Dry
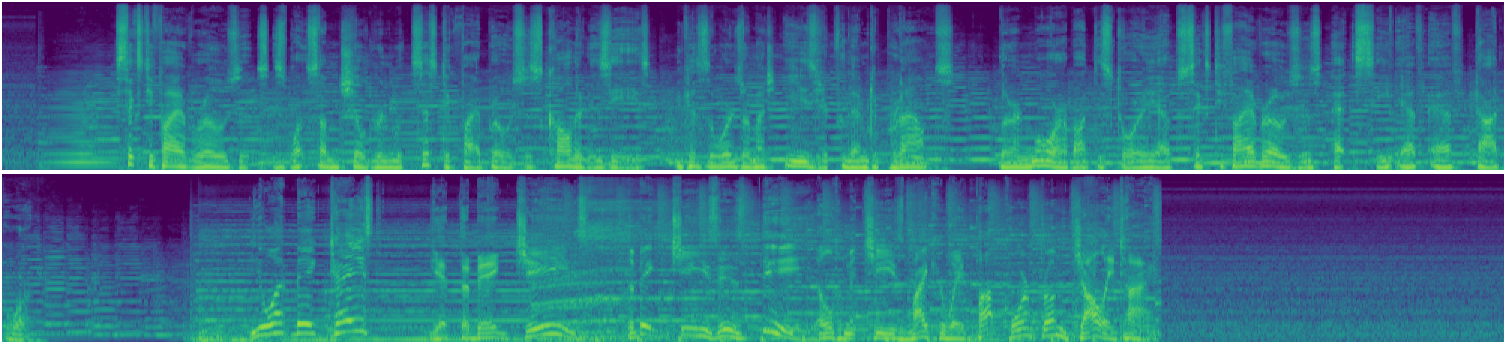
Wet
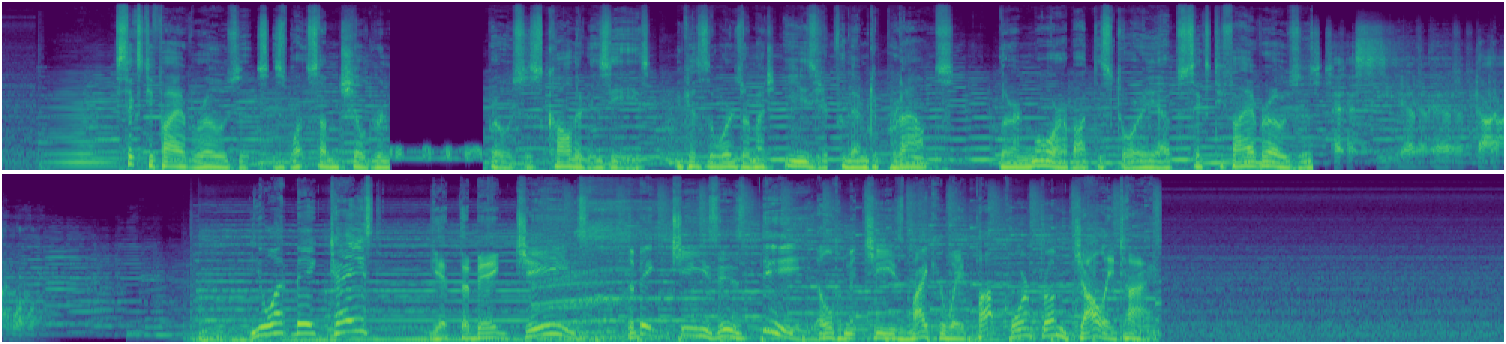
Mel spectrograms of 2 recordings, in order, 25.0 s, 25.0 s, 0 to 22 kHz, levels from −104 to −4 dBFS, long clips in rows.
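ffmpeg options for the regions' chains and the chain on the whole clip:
-filter_complex "[0:a]asettb=1/sr,asplit=3[s0][s1][s2];[s0]atrim=end=3.234[s3];[s1]atrim=start=3.23:end=4.02,asetpts=PTS-STARTPTS,afade=t=in:d=0.004:c=qsin,afade=t=out:st=0.786:d=0.004:c=qsin,aeval=exprs='(mod(12.6*val(0)+1,2)-1)/12.6':c=same,asuperpass=centerf=380:order=20:qfactor=1.6,lowshelf=f=400:g=-7[s4];[s2]atrim=start=4.016[s5];[s3][s4]acrossfade=d=0.004:c1=hsin:c2=qsin[s6];[s6][s5]acrossfade=d=0.004:c1=qsin:c2=hsin,asettb=1/sr,asplit=3[s7][s8][s9];[s7]atrim=end=10.924[s10];[s8]atrim=start=10.92:end=13.56,asetpts=PTS-STARTPTS,afade=t=in:d=0.004:c=qsin,afade=t=out:st=2.636:d=0.004:c=qsin,highpass=610,lowpass=4600,aecho=1:1:107|214|321:0.531|0.133|0.0332,atrim=end_sample=116424[s11];[s9]atrim=start=13.556[s12];[s10][s11]acrossfade=d=0.004:c1=hsin:c2=qsin[s13];[s13][s12]acrossfade=d=0.004:c1=qsin:c2=hsin"

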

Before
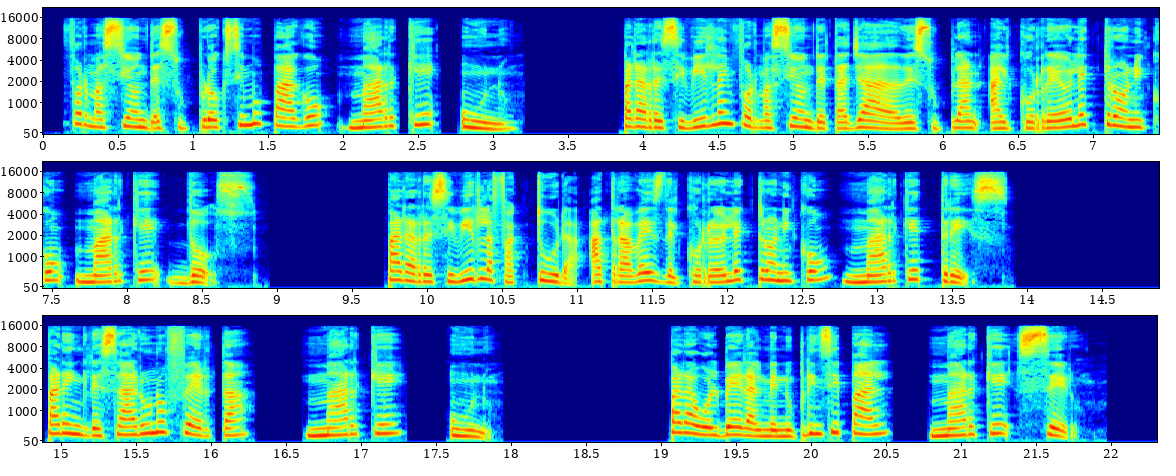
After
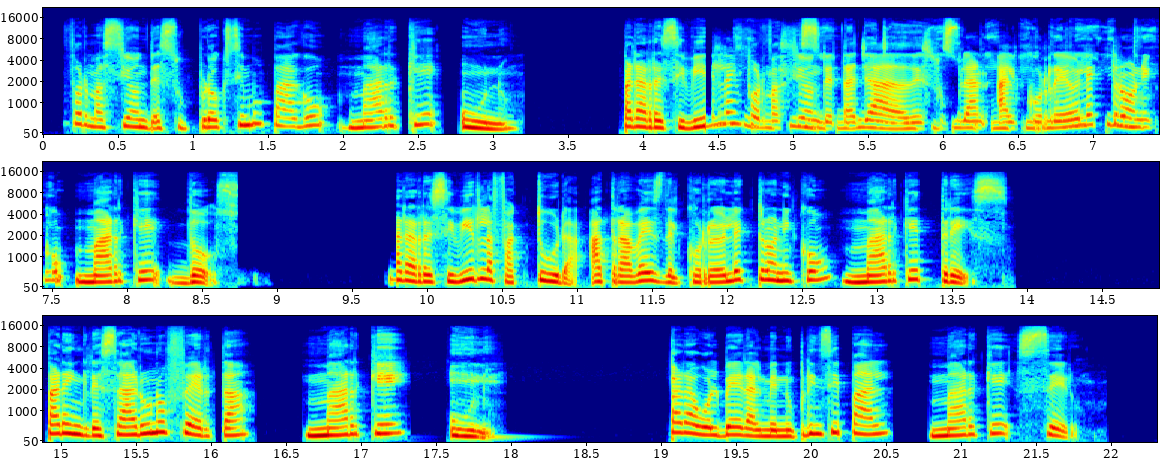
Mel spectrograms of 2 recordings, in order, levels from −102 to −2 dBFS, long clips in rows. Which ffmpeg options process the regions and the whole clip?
-filter_complex "[0:a]asettb=1/sr,asplit=3[s0][s1][s2];[s0]atrim=end=1.374[s3];[s1]atrim=start=1.37:end=2.72,asetpts=PTS-STARTPTS,afade=t=in:d=0.004:c=qsin,afade=t=out:st=1.346:d=0.004:c=qsin,asplit=2[s4][s5];[s5]adelay=14,volume=0.376[s6];[s4][s6]amix=inputs=2:normalize=0,atrim=end_sample=59535,acompressor=threshold=0.0708:ratio=3:attack=3.2:release=140:knee=1:detection=peak[s7];[s2]atrim=start=2.716[s8];[s3][s7]acrossfade=d=0.004:c1=hsin:c2=qsin[s9];[s9][s8]acrossfade=d=0.004:c1=qsin:c2=hsin,asettb=1/sr,asplit=3[s10][s11][s12];[s10]atrim=end=4.414[s13];[s11]atrim=start=4.41:end=7.53,asetpts=PTS-STARTPTS,afade=t=in:d=0.004:c=qsin,afade=t=out:st=3.116:d=0.004:c=qsin,equalizer=f=140:w=0.31:g=-9,acrossover=split=320|5900[s14][s15][s16];[s15]adelay=50[s17];[s16]adelay=190[s18];[s14][s17][s18]amix=inputs=3:normalize=0,atrim=end_sample=137592[s19];[s12]atrim=start=7.526[s20];[s13][s19]acrossfade=d=0.004:c1=hsin:c2=qsin[s21];[s21][s20]acrossfade=d=0.004:c1=qsin:c2=hsin,asettb=1/sr,asplit=3[s22][s23][s24];[s22]atrim=end=8.734[s25];[s23]atrim=start=8.73:end=9.8,asetpts=PTS-STARTPTS,afade=t=in:d=0.004:c=qsin,afade=t=out:st=1.066:d=0.004:c=qsin,aeval=exprs='if(lt(val(0),0),0.708*val(0),val(0))':c=same,acompressor=threshold=0.0158:ratio=2.5:attack=3.2:release=140:knee=1:detection=peak,asuperpass=centerf=260:order=12:qfactor=0.78[s26];[s24]atrim=start=9.796[s27];[s25][s26]acrossfade=d=0.004:c1=hsin:c2=qsin[s28];[s28][s27]acrossfade=d=0.004:c1=qsin:c2=hsin,asettb=1/sr,asplit=3[s29][s30][s31];[s29]atrim=end=17.104[s32];[s30]atrim=start=17.1:end=19.09,asetpts=PTS-STARTPTS,afade=t=in:d=0.004:c=qsin,afade=t=out:st=1.986:d=0.004:c=qsin,highshelf=f=2200:t=q:w=1.5:g=11,asplit=2[s33][s34];[s34]adelay=26,volume=0.316[s35];[s33][s35]amix=inputs=2:normalize=0,atrim=end_sample=87759,bandreject=f=57.81:t=h:w=4,bandreject=f=115.62:t=h:w=4,bandreject=f=173.43:t=h:w=4[s36];[s31]atrim=start=19.086[s37];[s32][s36]acrossfade=d=0.004:c1=hsin:c2=qsin[s38];[s38][s37]acrossfade=d=0.004:c1=qsin:c2=hsin,highpass=180,aemphasis=mode=reproduction:type=riaa,dynaudnorm=f=200:g=17:m=2.11"

